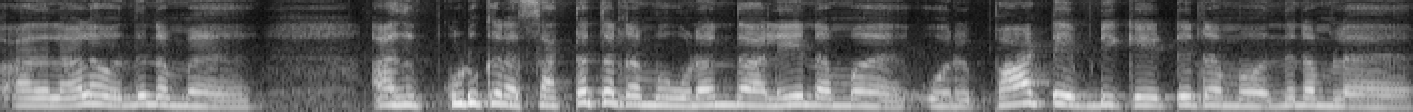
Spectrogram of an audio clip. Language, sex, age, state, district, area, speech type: Tamil, female, 30-45, Tamil Nadu, Viluppuram, urban, spontaneous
